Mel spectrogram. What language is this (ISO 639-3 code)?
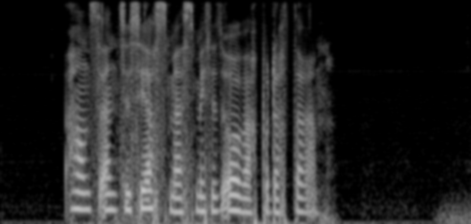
nor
